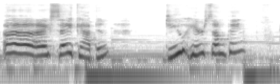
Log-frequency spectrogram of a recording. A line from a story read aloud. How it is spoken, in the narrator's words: Schmee called out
